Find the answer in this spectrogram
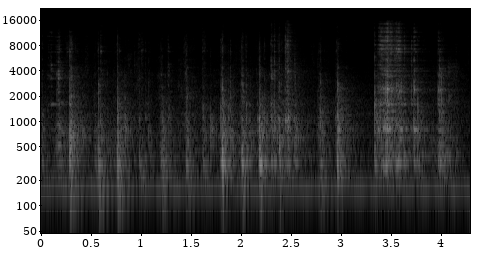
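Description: Chef's knife chopping fresh coriander on a wooden board: a quick, irregular run of blade taps against the wood, with a longer scrape near the end as the chopped herb is gathered on the blade.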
